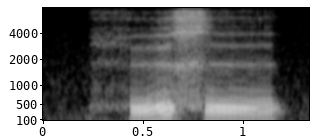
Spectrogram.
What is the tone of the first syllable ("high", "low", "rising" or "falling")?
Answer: rising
